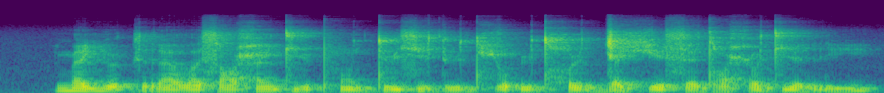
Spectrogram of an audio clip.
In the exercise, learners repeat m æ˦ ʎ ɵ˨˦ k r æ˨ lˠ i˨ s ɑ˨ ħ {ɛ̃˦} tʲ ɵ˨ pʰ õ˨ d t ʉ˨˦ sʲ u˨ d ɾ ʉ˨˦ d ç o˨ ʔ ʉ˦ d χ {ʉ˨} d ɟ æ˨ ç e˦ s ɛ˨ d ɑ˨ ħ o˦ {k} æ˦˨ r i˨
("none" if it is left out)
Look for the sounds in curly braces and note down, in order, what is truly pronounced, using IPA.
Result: ẽ˦, ʉ˨, tʲ

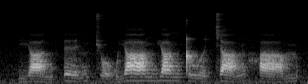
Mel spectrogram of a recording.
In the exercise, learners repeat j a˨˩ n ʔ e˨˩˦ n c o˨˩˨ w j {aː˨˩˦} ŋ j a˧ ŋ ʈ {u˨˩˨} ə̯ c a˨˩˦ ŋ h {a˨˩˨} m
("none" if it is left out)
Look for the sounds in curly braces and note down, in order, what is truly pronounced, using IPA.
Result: aː˧, u˨˩, a˨˩˦

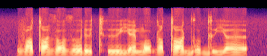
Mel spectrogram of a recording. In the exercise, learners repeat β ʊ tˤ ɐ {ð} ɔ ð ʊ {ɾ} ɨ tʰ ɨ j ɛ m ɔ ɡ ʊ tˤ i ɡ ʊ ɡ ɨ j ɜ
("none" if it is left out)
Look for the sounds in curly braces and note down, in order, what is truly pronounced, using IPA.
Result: ð, ɾ

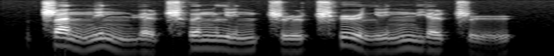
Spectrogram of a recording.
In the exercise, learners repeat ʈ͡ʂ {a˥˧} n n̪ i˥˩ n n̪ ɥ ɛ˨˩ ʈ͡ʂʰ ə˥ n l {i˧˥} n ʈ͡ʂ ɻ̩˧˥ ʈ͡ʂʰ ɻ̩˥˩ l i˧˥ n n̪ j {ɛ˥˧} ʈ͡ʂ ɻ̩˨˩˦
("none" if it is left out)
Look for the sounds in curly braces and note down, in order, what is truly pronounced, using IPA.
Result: a˥˧, i˧˥, ɛ˧˥

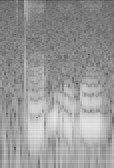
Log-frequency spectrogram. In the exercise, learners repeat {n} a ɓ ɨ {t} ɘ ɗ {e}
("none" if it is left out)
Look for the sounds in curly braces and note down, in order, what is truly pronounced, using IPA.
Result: t, ɾ, ɛ

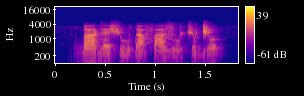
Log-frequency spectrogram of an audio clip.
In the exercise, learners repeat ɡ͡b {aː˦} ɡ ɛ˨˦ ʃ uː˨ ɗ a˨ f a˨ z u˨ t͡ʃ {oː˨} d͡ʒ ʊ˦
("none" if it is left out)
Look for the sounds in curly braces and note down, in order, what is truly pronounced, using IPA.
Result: aː˦, o˨

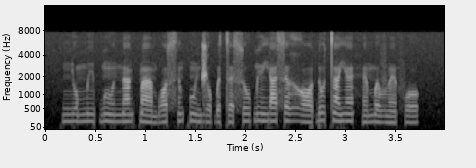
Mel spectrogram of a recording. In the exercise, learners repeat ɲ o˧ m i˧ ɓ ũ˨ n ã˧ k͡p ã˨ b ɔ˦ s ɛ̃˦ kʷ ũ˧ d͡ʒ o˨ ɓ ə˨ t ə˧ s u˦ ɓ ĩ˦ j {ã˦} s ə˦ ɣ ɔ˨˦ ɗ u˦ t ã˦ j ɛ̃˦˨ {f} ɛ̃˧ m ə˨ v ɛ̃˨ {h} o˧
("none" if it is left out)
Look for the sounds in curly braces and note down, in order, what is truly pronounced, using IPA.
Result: a˦, h, f

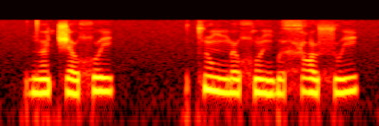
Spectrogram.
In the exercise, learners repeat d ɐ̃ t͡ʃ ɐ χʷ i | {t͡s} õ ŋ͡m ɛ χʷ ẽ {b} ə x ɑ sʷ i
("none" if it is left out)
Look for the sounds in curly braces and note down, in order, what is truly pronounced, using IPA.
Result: t͡s, ɡ͡b

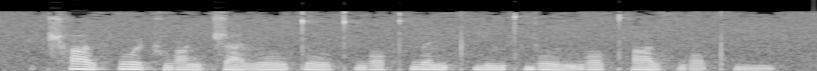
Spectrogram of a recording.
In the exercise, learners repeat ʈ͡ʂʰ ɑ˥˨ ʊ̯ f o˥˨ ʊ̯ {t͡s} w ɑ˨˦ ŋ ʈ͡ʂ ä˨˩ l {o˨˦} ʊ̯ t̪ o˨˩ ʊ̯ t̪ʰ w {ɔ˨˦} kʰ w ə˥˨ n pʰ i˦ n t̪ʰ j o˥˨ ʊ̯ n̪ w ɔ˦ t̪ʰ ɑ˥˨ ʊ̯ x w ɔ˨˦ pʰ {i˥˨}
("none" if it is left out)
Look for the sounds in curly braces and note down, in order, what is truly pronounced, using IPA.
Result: ʈ͡ʂ, o˨˦, ɔ˨˦, i˨˩

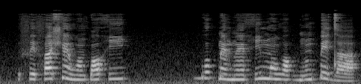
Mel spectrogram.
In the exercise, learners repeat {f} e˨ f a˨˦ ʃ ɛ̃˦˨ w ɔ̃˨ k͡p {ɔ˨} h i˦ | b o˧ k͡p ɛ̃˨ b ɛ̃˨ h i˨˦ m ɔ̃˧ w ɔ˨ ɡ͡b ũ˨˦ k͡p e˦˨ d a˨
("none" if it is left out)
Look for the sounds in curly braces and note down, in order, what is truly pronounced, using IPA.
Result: f, ɔ˨˦

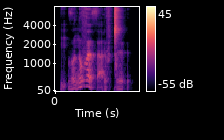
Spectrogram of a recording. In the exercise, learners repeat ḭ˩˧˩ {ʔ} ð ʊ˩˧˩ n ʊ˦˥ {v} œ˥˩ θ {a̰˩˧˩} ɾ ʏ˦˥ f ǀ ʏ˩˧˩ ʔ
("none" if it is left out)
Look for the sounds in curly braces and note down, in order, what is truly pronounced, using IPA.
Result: ʔ, v, a̰˩˧˩

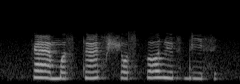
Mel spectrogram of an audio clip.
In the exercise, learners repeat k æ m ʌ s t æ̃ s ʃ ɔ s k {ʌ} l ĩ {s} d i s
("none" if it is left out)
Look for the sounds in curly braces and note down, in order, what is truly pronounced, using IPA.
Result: ʌ, s

